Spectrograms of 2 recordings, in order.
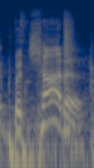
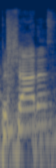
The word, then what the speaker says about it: bachata: Bachata is a type of salsa dancing. Am I saying it right? Bachata? Bachata?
